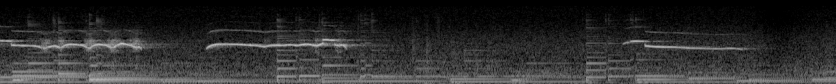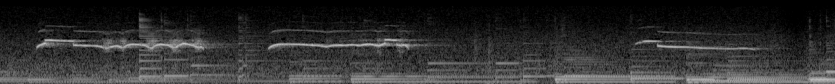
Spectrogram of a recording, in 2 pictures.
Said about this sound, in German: Das war der Rotmilan.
